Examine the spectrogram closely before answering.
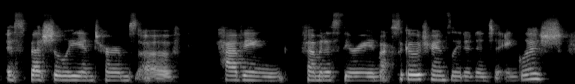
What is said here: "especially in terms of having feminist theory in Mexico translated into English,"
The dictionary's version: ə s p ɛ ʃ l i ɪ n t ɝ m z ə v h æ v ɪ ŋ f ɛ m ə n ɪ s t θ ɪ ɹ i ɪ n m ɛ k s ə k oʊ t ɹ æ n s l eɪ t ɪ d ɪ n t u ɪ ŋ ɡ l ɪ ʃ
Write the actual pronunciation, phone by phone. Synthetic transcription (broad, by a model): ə s p ɛ ʃ l i ɪ n t ɝ m z ə v h æ v ɪ ŋ f ɛ m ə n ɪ s θ ɪ ɹ i ɪ n m ɛ k s ə k oʊ t ɹ æ n s l eɪ t ɪ d ɪ n t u ɪ ŋ ɡ l ɪ ʃ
